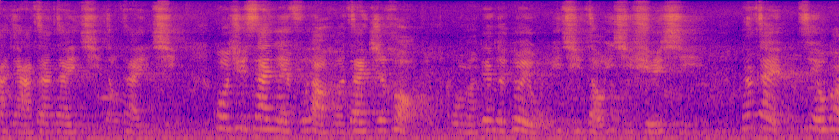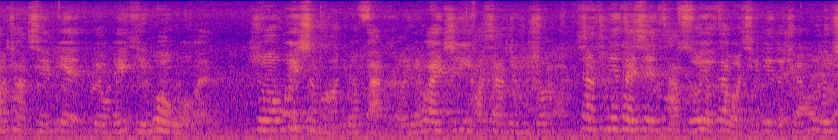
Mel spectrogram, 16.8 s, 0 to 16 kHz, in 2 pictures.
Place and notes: Taipei, Taiwan - Protest
Protest against nuclear power, Zoom H4n+ Soundman OKM II, Best with Headphone( SoundMap20130526- 8)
